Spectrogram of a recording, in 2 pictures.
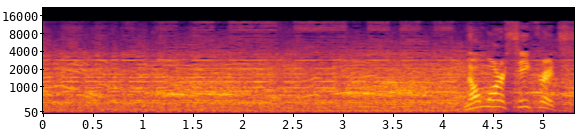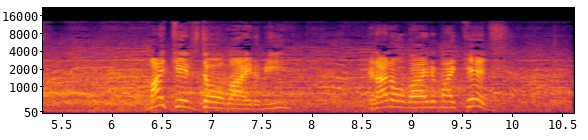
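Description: A large crowd murmurs and talks outdoors.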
